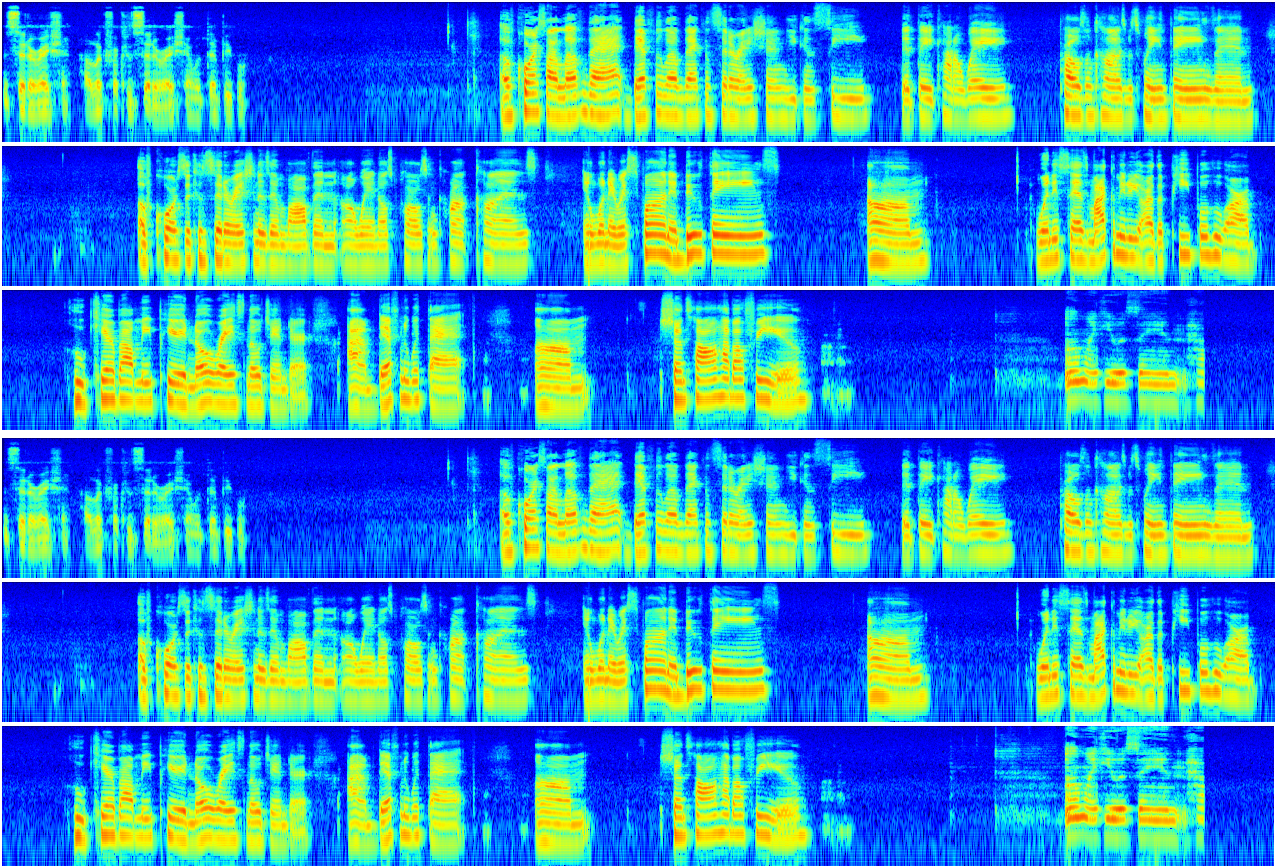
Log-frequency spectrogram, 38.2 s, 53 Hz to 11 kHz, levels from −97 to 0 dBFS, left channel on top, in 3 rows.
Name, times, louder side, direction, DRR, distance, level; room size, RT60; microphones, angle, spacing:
voice 1, 0.0-2.4 33.7-33.9, left 5 dB, 75° left, 1.6 m, -36 dB
voice 2, 5.0-8.7 9.0-10.1 10.6-12.5 14.1-18.1 18.5-20.5 21.4-22.0 23.1-25.3 26.2-30.1 30.8-31.3 32.0-33.5, left 2 dB, 20° left, 1.2 m, -26 dB
voice 3, 35.4-37.5, right 2 dB, 90° right, 4.5 m, -29 dB
head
